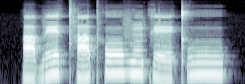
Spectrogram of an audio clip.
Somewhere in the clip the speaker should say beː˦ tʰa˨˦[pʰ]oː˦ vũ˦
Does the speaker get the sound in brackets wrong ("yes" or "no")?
no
